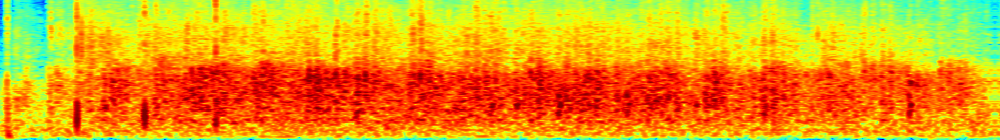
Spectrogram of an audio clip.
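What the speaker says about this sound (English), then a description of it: "I'd like to give a round of applause for the Tampa Sports Authority, their board, and Eric Hart" A round of applause from an audience at a Super Bowl kickoff event, steady and fairly distant, filling the hall evenly from start to finish.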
